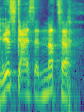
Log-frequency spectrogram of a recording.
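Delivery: small, held-back, screechy jeering goblin cry. The narrator voices goblins screaming about Ingryr, in a screaming goblin voice. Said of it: "and they're screaming".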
